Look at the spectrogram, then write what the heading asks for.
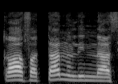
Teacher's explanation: नून शद ये गुन्ना करेंगे, नून गुन्ना शद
